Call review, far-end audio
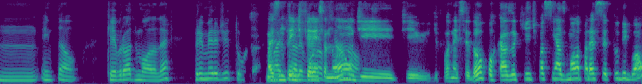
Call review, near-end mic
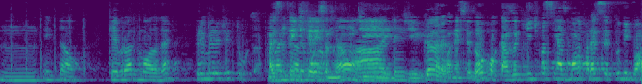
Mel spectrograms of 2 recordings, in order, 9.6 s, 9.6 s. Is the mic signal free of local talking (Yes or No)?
No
